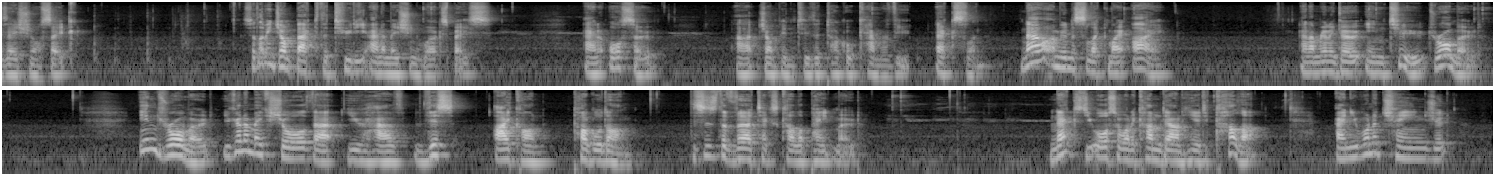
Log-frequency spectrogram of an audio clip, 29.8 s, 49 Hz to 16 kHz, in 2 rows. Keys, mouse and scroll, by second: 1.0-4.4 middle drag, 4.4 click, 4.9-6.0 middle drag, 9.0 shift+middle click, 11.4 click, 14.9-18.1 drag, 23.9-29.8 drag.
